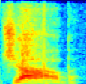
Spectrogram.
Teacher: job ends in a b which is a voiced sound job it's not J with an unvoiced P keep the voicing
